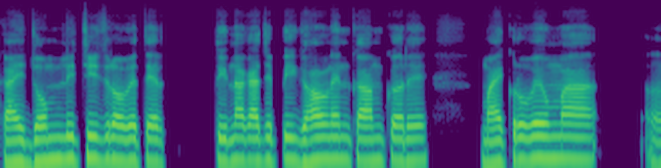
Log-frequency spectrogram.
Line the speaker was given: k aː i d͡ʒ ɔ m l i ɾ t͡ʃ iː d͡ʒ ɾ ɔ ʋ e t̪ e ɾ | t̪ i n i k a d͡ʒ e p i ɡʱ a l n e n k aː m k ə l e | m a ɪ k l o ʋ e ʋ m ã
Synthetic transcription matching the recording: k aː i d͡ʒ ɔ m l i t͡ʃ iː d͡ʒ ɾ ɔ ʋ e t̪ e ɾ | t̪ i n a k a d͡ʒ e p i ɡʱ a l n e n k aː m k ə ɾ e | m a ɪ k ɾ o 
